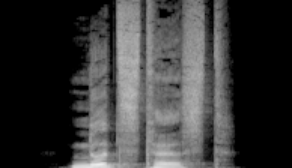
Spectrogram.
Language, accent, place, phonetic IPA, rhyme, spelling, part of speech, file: German, Germany, Berlin, [ˈnʊt͡stəst], -ʊt͡stəst, nutztest, verb, De-nutztest.ogg
- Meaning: inflection of nutzen: 1. second-person singular preterite 2. second-person singular subjunctive II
